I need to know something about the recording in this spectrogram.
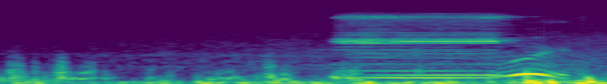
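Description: A vehicle horn sounds once, a steady chord of several notes lasting about half a second, starting a little past a second in. Underneath it is a low rumble of wind on the microphone from riding in the open.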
